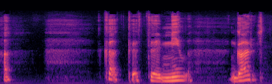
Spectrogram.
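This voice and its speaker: A woman's voice: lowish voice, extremely slow, breathy edge, full character voice. An actress playing an eccentric, free-spirited elderly woman in a studio radio play, tender and wistful. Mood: whimsical. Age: older. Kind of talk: studio radio drama acting.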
